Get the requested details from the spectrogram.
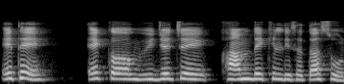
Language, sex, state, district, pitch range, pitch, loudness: Marathi, female, Maharashtra, Aurangabad, 230-260 Hz, 245 Hz, -17 LUFS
